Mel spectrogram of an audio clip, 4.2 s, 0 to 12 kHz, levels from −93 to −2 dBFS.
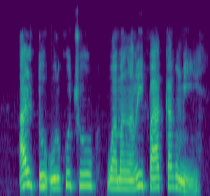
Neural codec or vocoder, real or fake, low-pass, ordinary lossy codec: none; real; 7.2 kHz; Opus, 32 kbps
